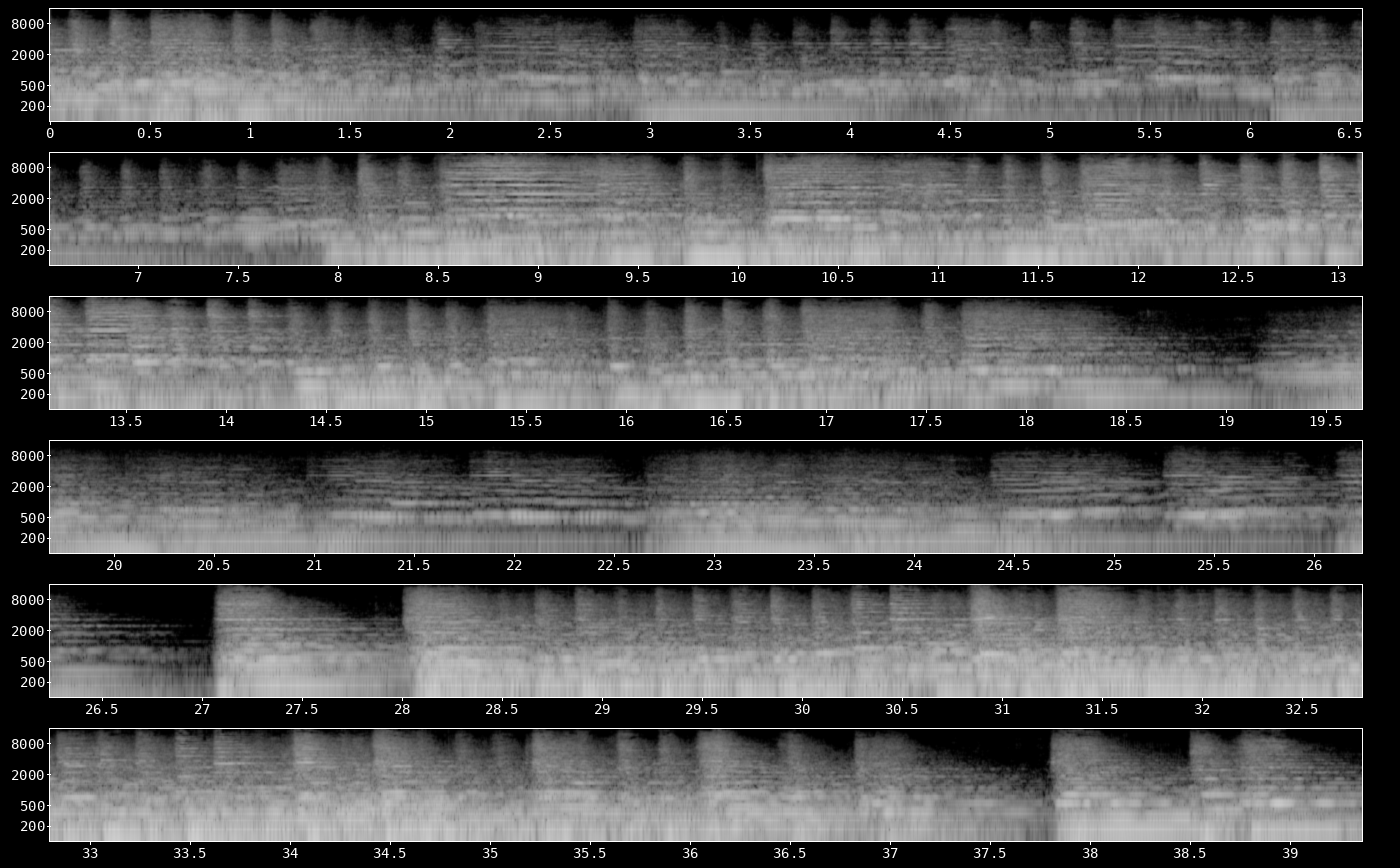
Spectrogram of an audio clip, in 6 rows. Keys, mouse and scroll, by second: 0.0-2.2 middle drag, 2.2 click, 2.8 Tab, 3.7-13.8 typing, 15.3 Return, 16.4-20.9 typing, 19.9 Return, 26.1-29.7 typing, 30.6 Return, 31.0-34.1 typing, 36.3 a, 36.6 r, 36.7 e.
